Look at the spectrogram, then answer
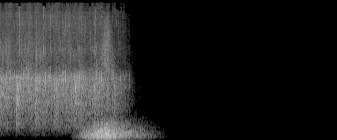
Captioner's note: audience applauds; air swooshing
